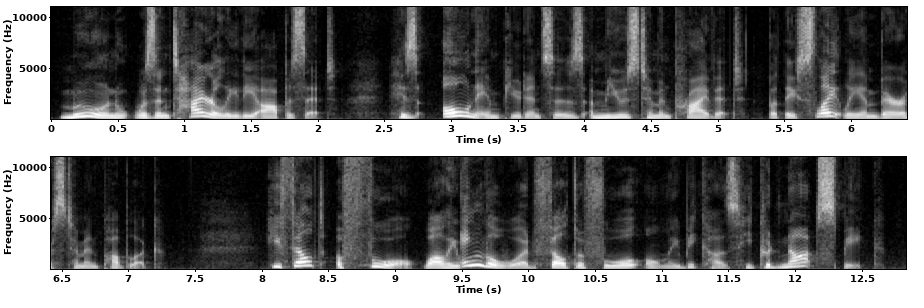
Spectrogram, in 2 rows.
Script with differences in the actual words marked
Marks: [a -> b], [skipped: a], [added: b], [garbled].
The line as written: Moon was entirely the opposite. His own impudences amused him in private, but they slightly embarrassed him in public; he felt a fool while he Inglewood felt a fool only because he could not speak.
Moon was entirely the opposite. His own impudences amused him in private, but they slightly embarrassed him in public; he felt a fool while he Inglewood felt a fool only because he could not speak.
